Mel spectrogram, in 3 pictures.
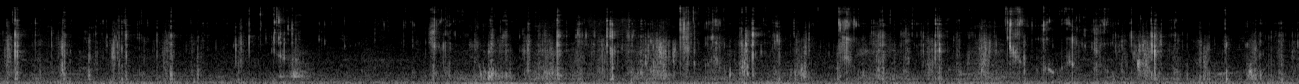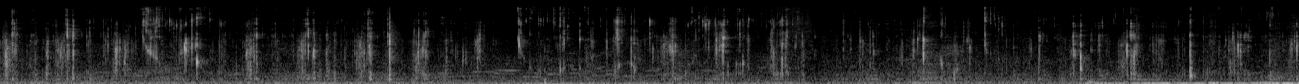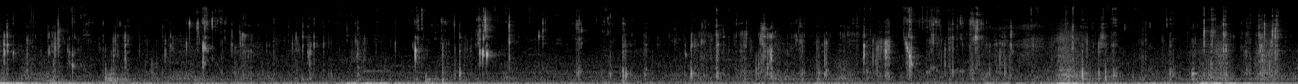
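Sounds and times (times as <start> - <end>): chewing pasta: 0.0 - 38.9
low rumble: 24.0 - 27.7.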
